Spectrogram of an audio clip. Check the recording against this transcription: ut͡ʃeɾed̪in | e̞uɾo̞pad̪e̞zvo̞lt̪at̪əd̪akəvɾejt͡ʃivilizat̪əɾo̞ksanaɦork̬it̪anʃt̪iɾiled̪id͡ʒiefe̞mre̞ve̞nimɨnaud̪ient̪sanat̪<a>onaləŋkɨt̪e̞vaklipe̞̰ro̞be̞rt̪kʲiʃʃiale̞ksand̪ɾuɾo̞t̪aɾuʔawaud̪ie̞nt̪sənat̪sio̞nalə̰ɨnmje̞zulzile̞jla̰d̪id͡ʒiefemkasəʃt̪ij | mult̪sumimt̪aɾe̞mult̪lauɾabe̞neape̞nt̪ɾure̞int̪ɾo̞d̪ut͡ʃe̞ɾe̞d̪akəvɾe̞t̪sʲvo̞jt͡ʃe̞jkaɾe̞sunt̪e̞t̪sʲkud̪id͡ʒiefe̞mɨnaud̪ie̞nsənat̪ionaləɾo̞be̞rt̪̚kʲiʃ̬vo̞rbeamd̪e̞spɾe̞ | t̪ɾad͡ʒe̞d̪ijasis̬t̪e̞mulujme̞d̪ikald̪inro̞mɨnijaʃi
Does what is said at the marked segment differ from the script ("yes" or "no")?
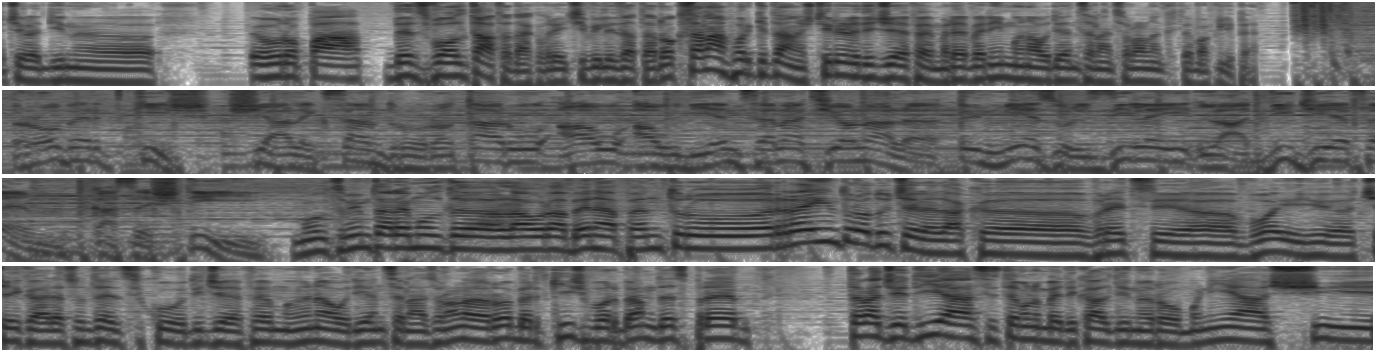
yes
